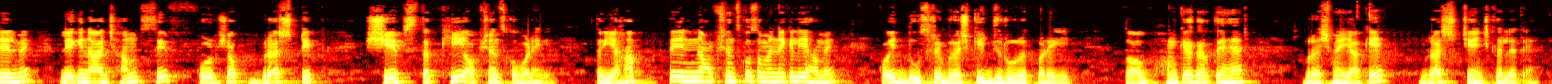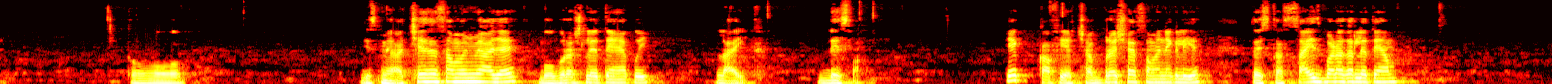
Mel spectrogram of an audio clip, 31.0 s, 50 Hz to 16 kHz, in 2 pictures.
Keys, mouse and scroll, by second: 12.2 ctrl+a, 12.8 Delete, 14.8 ctrl+d, 16.0 click, 16.2 click, 17.3 scroll down 1, 20.4 click.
